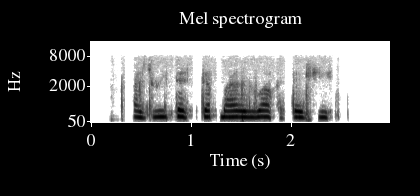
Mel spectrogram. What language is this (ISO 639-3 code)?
pus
